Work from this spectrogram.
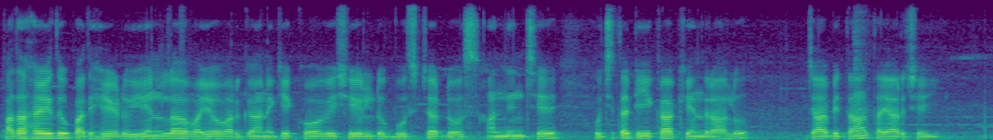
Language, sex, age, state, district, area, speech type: Telugu, male, 18-30, Telangana, Ranga Reddy, urban, read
